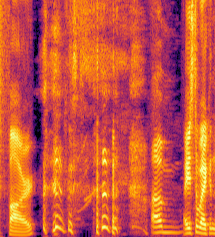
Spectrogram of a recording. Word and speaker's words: faux: Oh, that fox leather. It's pronounced faux.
